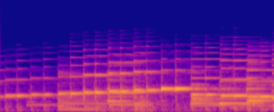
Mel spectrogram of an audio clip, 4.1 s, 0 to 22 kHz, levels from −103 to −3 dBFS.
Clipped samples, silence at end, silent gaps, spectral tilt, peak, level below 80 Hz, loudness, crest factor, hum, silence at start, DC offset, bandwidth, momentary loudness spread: under 0.1%; 0 s; none; -4.5 dB/octave; -16 dBFS; -60 dBFS; -31 LUFS; 14 dB; none; 0 s; under 0.1%; 5.8 kHz; 10 LU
